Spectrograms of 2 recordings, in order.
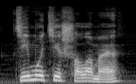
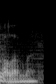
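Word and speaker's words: Timothée Chalamet: Тімоті Шаламе, правильно я вимовляю? – Так, ну, француз. – Тому, мабуть, він Шаламе.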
